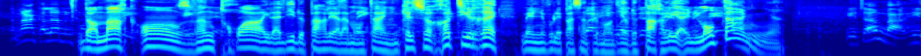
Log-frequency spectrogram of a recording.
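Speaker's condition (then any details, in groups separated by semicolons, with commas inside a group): No condition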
